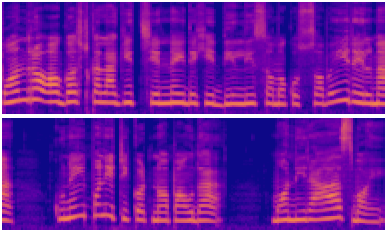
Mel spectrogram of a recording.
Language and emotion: Nepali, sad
